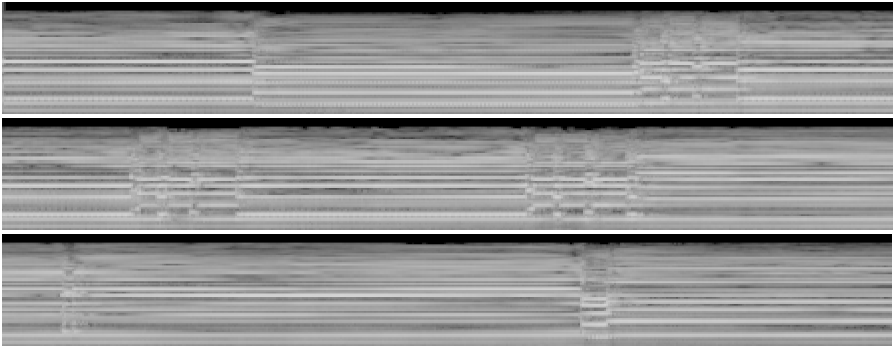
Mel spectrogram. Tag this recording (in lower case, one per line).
bagpipes
wind instrument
